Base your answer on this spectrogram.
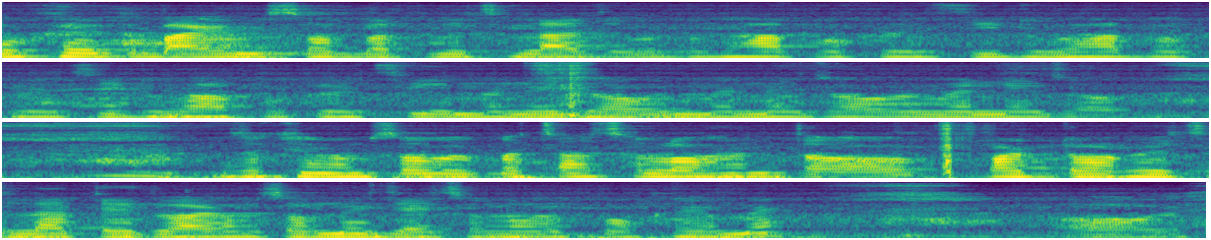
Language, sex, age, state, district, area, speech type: Maithili, male, 30-45, Bihar, Madhubani, rural, spontaneous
